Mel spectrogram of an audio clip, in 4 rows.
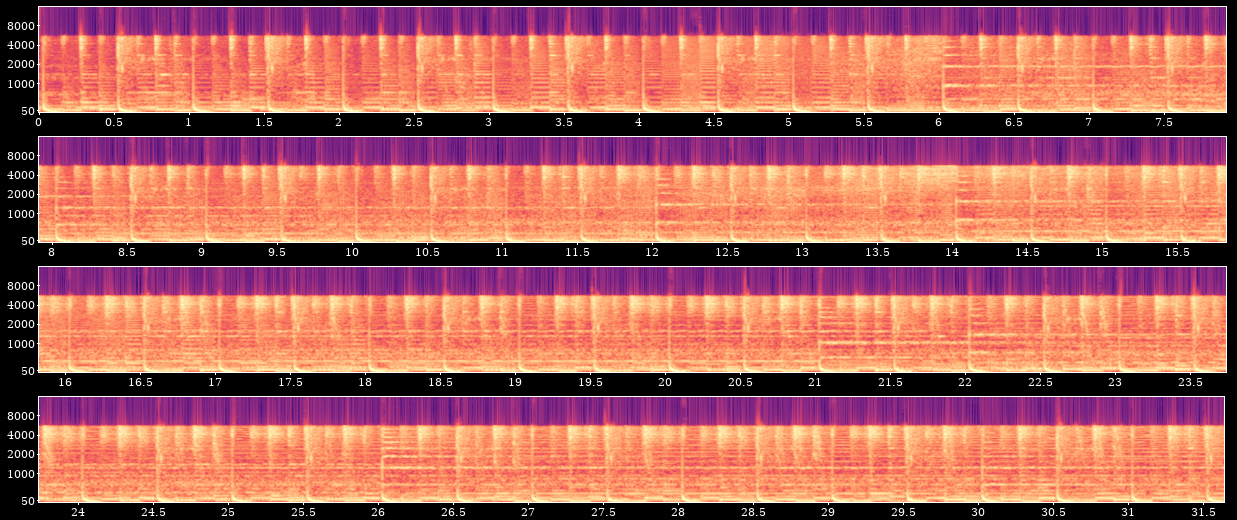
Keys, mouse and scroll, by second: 0.0 space, 0.1 click, 0.3 space, 0.7 click, 1.7 shift+click, 2.3 click, 3.5 i, 4.8 x, 5.3 click, 5.7 click, 7.7 click, 8.5 click, 8.7 =, 9.1 click, 9.9 shift+click, 10.5 click, 12.0 i, 12.5 shift+click, 12.8 click, 14.3 click, 14.7 =, 15.1 click, 15.7-16.7 typing, 16.1 click, 17.4 click, 18.5 typing, 19.1 click, 19.4 click, 21.1 Right, 21.3 click, 21.4-22.9 typing, 22.2 click, 23.2 click, 24.5 ctrl+z, 24.6 click, 25.4 click, 28.4 F9, 28.8 click, 30.7 b, 30.9 space.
